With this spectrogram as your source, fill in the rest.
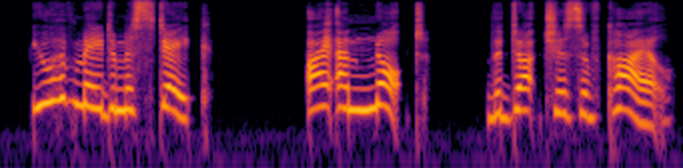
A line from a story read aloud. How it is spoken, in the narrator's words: she raised her voice and said clearly and loudly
